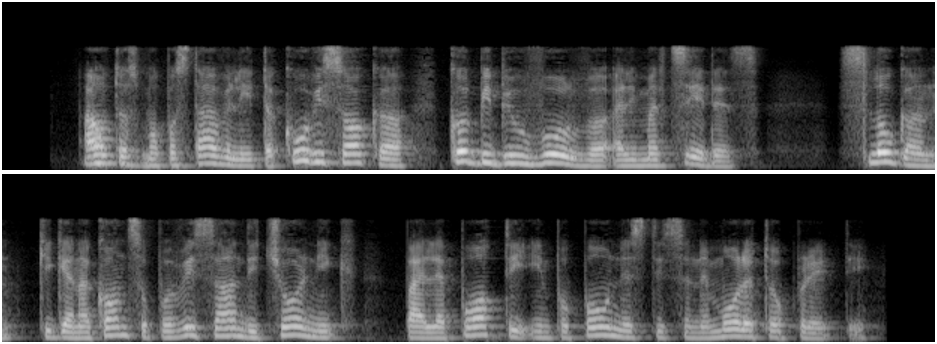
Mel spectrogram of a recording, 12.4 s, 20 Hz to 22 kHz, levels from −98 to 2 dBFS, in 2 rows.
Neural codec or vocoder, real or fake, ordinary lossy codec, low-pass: codec, 16 kHz, 0.4 kbps, LongCat-Audio-Codec; fake; MP3, 96 kbps; 7.2 kHz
